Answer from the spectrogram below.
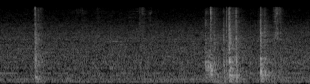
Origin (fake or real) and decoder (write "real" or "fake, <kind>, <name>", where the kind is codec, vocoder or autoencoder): real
